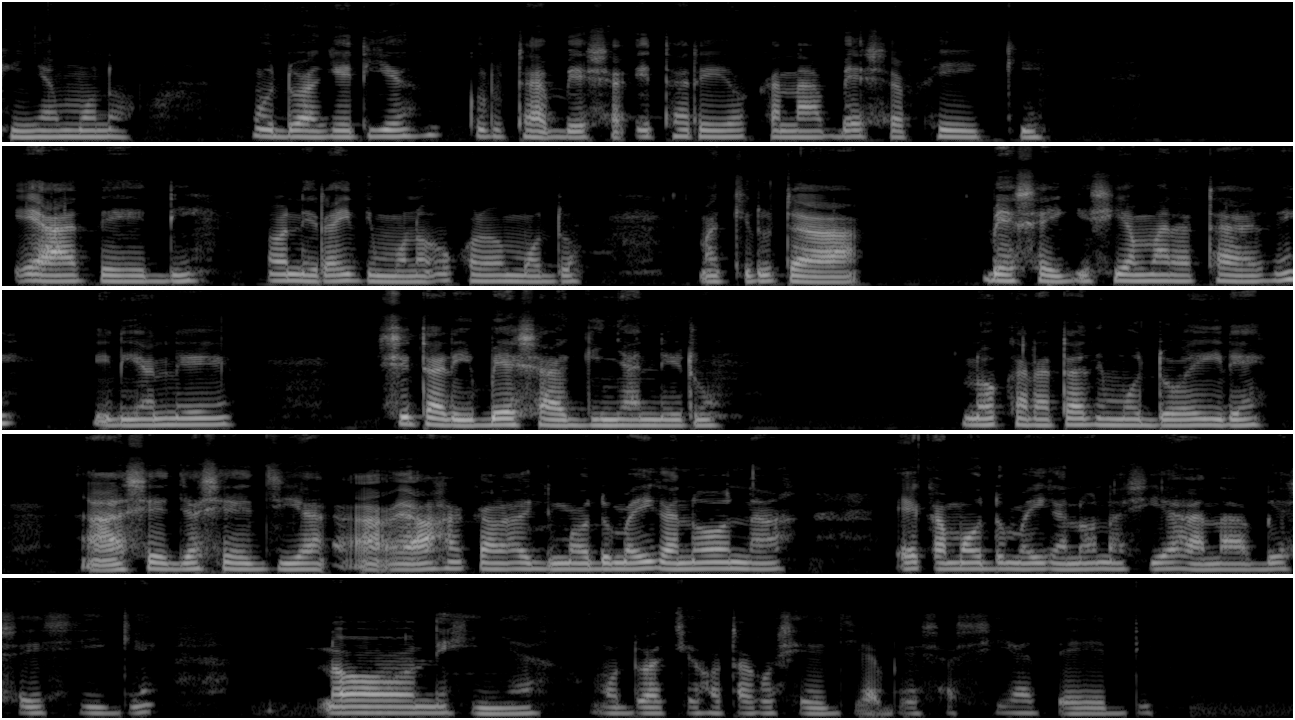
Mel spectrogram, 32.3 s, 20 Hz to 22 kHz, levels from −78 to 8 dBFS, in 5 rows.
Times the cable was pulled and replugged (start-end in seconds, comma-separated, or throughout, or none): none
